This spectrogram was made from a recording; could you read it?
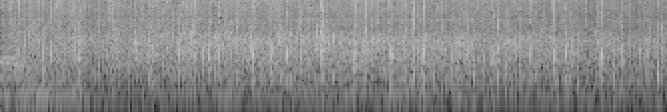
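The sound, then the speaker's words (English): Steady applause from a group of people, dense overlapping claps at an even, fairly loud level that holds without a break for several seconds. “I'll clap for that even now.”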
